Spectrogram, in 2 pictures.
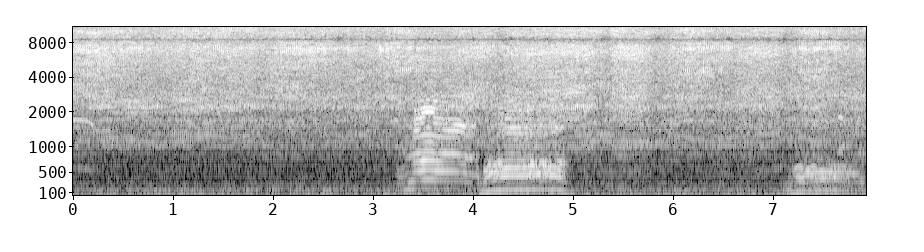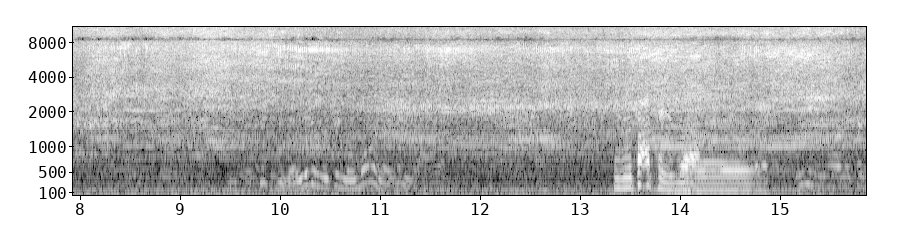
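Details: Sheep during winter shearing, giving wavering, quavering bleats in four bursts spread across the recording, some short and some drawn out, over the steady high buzz of electric shearing clippers.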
